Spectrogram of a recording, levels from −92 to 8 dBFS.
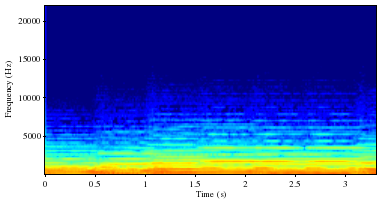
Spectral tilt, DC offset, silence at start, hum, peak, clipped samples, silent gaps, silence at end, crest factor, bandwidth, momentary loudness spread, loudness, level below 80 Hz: -8.5 dB/octave; under 0.1%; 0 s; none; -2 dBFS; under 0.1%; none; 0 s; 12 dB; 7 kHz; 2 LU; -14 LUFS; -28 dBFS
